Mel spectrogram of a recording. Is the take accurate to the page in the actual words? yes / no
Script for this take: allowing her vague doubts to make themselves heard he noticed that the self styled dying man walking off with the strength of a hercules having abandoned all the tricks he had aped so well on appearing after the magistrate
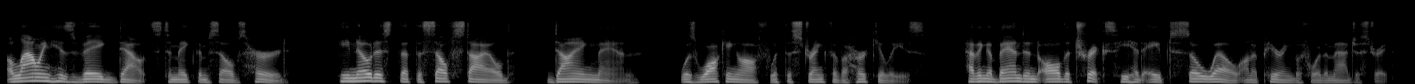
no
